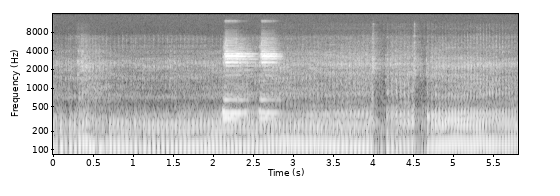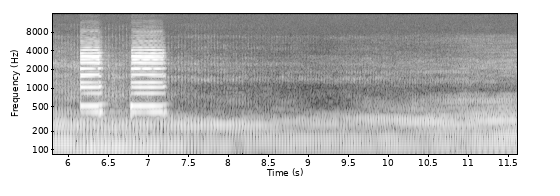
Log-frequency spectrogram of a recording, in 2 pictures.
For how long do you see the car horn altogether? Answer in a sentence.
You can hear the car horn for 2 seconds altogether.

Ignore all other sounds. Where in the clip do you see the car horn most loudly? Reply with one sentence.
The volume of the car horn peaks at 7 seconds.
